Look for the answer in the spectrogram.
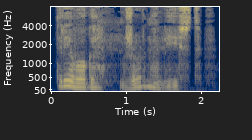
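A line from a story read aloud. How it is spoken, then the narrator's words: Sighing. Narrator (Russian): вздохнула Катрина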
